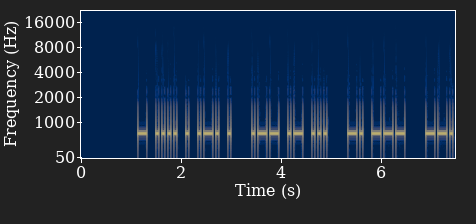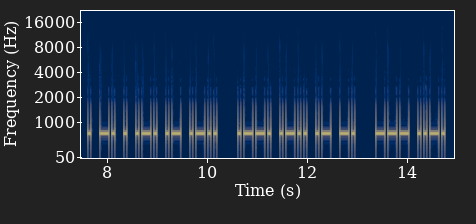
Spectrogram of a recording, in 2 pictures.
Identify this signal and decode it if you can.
Morse code, heard as a keyed tone, about 20 wpm, 700 Hz. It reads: THERE WAS NO GENERAL PLAN OF
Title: Sentences from Top 1200 Words 20wpm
